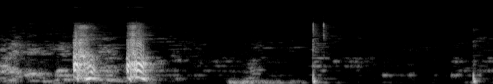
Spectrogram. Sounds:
Cough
